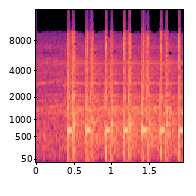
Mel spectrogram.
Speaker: a head that clunks and you have a head that clicks and I'm serious when I say this like you guys have probably heard click click click and you've heard clunk clunk clunk clunk right that is probably a bad head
